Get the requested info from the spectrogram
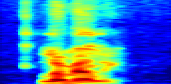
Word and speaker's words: Lomeli: And am I saying your last name correctly? – Lomeli. – I love that. Okay, great. I'm glad I got that correctly.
